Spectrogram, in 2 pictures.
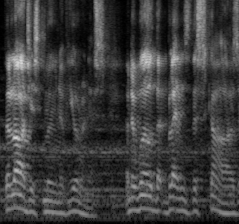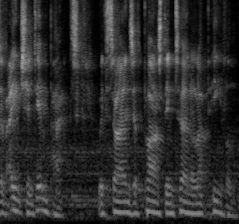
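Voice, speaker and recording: A man giving scripted educational documentary narration as a tour guide, in a measured, solemn manner. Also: lowish voice, a bit bright, reverberant, rough recording. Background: music.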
